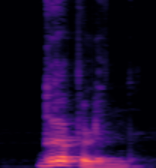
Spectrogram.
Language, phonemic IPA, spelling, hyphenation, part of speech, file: Dutch, /ˈdrʏpələ(n)/, druppelen, drup‧pe‧len, verb, Nl-druppelen.ogg
- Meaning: to drip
